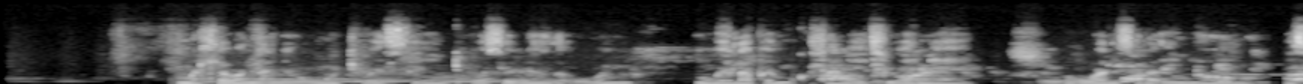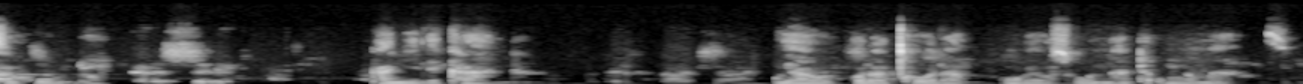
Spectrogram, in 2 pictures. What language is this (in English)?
North Ndebele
